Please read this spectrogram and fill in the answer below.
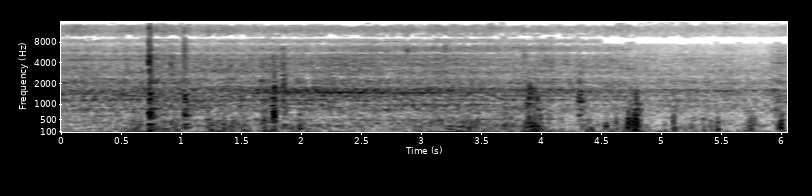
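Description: Farm tractor's diesel engine running under load as it pulls a trailer heavily loaded with sacks over rough ground. A few short knocks are scattered through it.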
